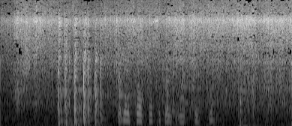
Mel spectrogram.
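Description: A thick sauce plops into a pan.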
